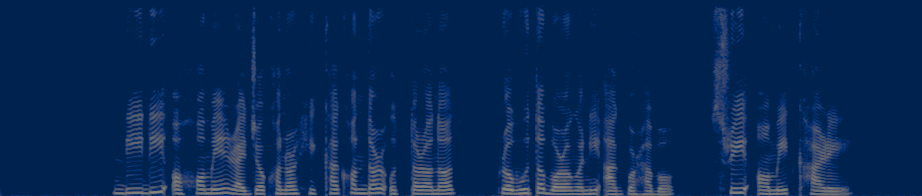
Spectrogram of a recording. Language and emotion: Assamese, neutral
